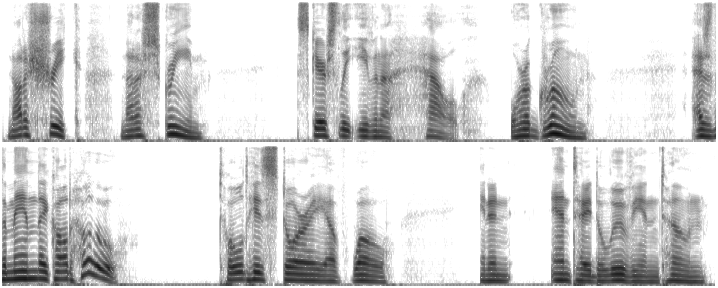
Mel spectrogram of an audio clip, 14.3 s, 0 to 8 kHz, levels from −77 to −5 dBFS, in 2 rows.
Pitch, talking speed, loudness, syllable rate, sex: 130 Hz, 120 wpm, -20 LUFS, 3.9 syllables/s, male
